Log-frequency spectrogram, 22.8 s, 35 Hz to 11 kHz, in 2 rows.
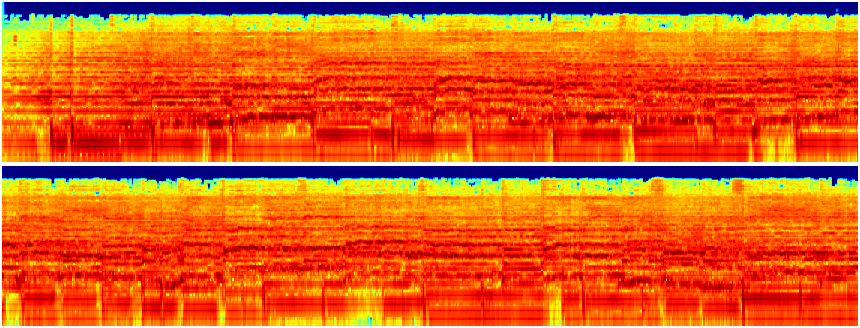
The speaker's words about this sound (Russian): Толпы, которые вы слышали в нашей заставке, это крики толпы на стадионе, но не на футбольном матче, а на 50-тысячном митинге мужской христианской организации, которая называется Promise Keepers, то есть хранители обетов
